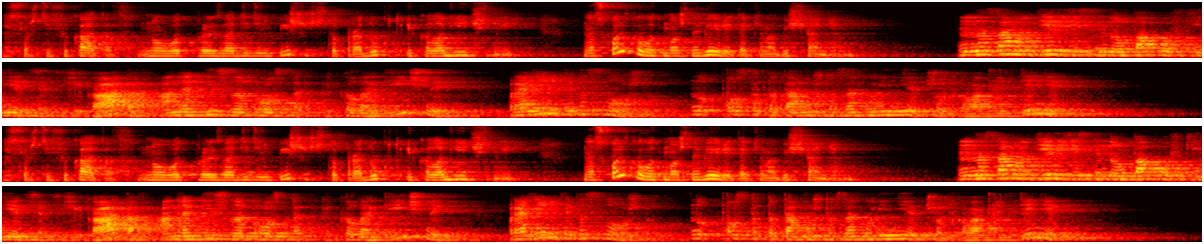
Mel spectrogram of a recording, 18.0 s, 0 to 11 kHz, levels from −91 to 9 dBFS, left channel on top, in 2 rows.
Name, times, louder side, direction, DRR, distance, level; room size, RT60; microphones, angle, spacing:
voice 1, 0.0-3.9 4.4-6.4, right 1 dB, 15° right, 4 dB, 0.9 m, -32 dB
voice 2, 7.2-11.1 11.5-12.3 12.8-13.9 14.2-14.6 14.9-16.9, equal, 50° right, 1 dB, 7.1 m, -30 dB
25.0 x 22.5 x 8.3 m, 1.4 s
head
